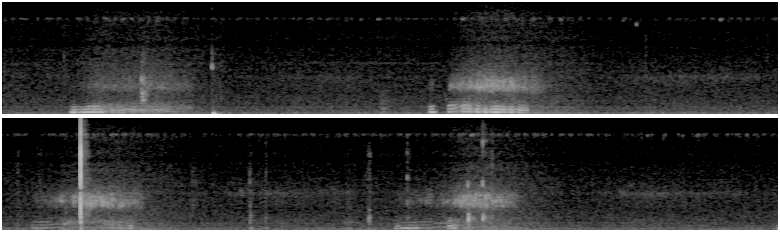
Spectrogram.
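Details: Cat snoring while asleep: soft, irregular breathing noises about every three seconds with faint wheezy whistles in a quiet room.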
